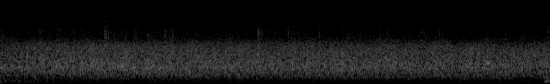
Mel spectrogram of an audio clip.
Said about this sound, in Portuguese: Se você é povo de Deus, eu queria que você desse o melhor aplauso para o Senhor nessa noite.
